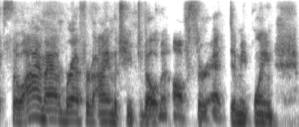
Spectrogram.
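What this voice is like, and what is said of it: Country accent. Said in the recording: “your wonderful dulcet tones ... country accent that I got”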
